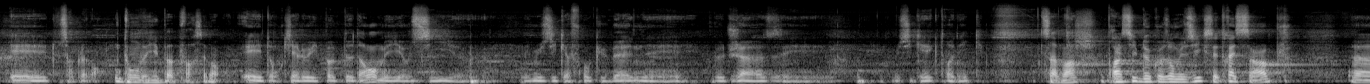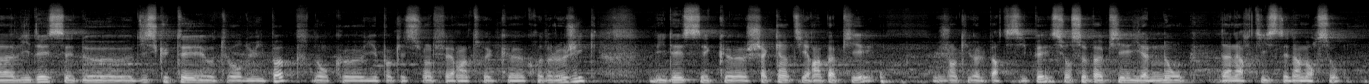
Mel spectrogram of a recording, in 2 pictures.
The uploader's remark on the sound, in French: Réalisé en direct au Marché Off Place Grimmeissein. À l'occasion de l'émission en collaboration entre Radio en Construction (Artefact) et Radio RBS.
